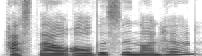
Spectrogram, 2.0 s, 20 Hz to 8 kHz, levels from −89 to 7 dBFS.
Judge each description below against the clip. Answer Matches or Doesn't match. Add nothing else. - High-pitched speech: Matches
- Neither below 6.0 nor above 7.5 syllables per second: Doesn't match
